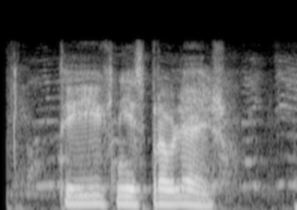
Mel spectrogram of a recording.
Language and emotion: Russian, neutral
